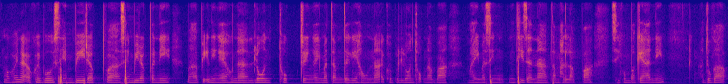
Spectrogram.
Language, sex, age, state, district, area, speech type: Manipuri, female, 18-30, Manipur, Thoubal, rural, spontaneous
